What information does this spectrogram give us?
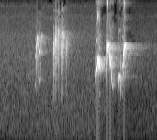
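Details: Caged red-whiskered bulbul working as a decoy for a territorial wild bird. Two short chirps are followed by a louder, warbling phrase of three or four ringing notes that falls at the end.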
